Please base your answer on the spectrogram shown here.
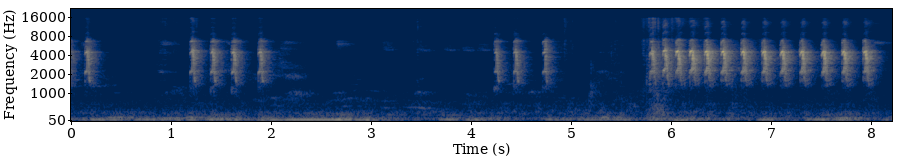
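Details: Bar-winged prinia screaming call, used to lure wild prinias: scattered groups of buzzy chips, then a rapid, even burst of loud grating notes at the end.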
